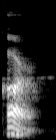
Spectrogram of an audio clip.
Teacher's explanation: It is rotic because of the r at the end is clear pronounced car. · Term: rhotic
